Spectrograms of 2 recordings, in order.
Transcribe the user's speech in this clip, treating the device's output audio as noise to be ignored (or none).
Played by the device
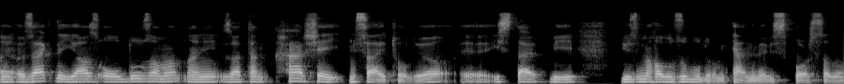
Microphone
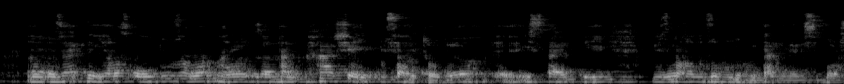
none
